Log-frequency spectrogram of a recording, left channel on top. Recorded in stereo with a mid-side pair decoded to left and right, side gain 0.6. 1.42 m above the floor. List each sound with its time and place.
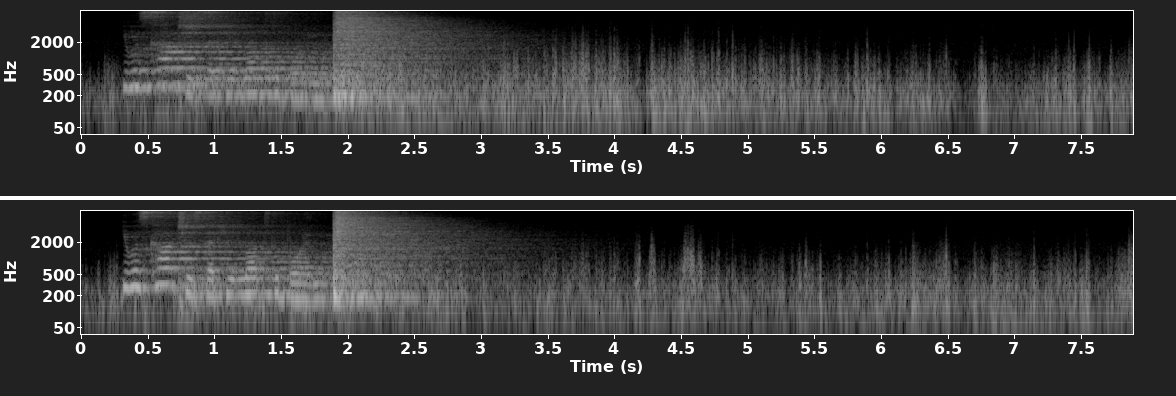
0.3 s a woman speaking: 45° right, 0.7 m
1.9 s a snare drum: 35° right, 1.4 m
